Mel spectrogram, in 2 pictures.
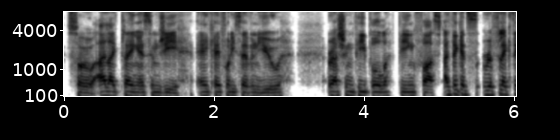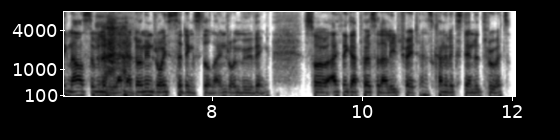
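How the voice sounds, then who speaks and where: Energetic young man from South Africa. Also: mid-range voice, dry recording. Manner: energetic, fast, casual storytelling. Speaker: guest, startup founder. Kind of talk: casual interview answers.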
